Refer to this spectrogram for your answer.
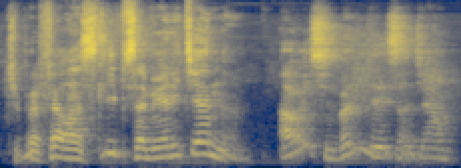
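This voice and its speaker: A man hosting a casual reaction commentary, sarcastic and self-mocking, often trailing off into quiet muttered asides. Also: high-pitched, expressive, moderate pace, a little hiss or hum. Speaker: host reacting to cooking videos.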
